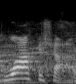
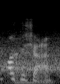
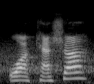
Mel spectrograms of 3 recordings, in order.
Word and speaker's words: Waukesha: So I remember I went on air and it's called Waukesha, right, Christian? Yeah. Waukesha.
